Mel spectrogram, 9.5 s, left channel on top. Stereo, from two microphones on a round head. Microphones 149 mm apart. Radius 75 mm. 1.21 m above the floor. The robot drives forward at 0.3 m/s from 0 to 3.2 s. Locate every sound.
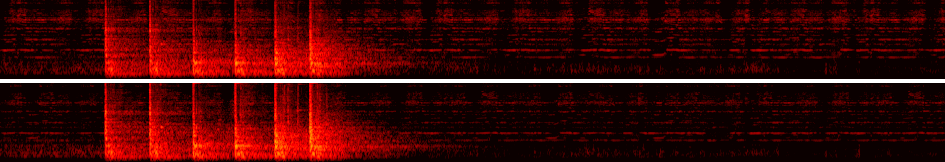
1.0 s hammering: 15° right (ahead or behind), 1.4 m; by 3.5 s 25° right (ahead or behind), 0.8 m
